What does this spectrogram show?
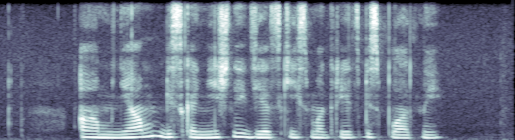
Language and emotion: Russian, neutral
